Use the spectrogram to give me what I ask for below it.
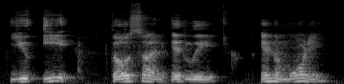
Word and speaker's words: idli: There's some Indian breakfast food called dosa and idli.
